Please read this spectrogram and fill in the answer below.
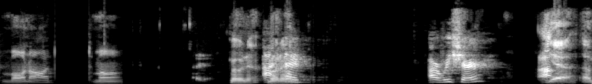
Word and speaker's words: Monad: Monad? Monad.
